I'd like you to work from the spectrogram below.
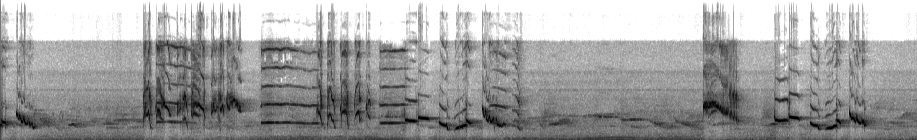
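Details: Melodious white-rumped shama song made of varied phrases: rapid chattering trills, piercing sustained whistles and swooping slurred notes delivered in bursts with brief gaps, over a faint low background hum.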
